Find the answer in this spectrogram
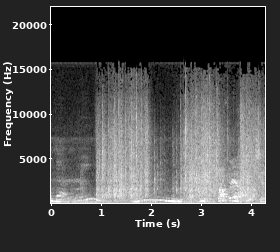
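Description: Tissue and wrapping paper rustling and crinkling as a present is unwrapped, loudest from about a second in until just before the end, over wordless rising-and-falling 'ooh'-like voice sounds.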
